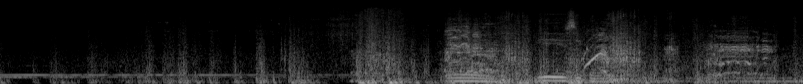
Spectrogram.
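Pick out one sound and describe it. A horse's hooves crunch through deep snow.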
